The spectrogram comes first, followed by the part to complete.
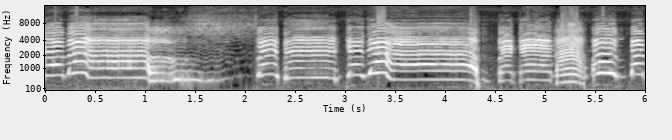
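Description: A human voice pitch-edited in Melodyne, each note snapped to a flat, held pitch that jumps abruptly up or down to the next, giving a high, robotic, autotuned sound. It comes in short phrases broken by brief gaps.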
